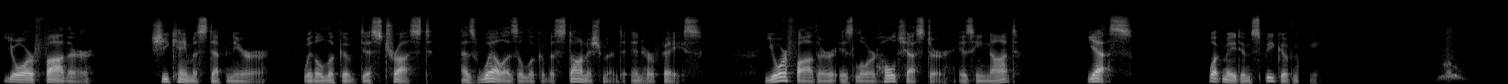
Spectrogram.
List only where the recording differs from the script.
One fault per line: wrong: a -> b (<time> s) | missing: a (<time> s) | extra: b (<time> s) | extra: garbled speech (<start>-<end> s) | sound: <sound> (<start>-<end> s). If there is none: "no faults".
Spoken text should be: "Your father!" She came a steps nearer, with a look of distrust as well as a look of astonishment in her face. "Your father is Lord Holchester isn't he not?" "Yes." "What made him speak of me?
wrong: steps -> step (2.0 s)
wrong: isn't -> is (9.6 s)
sound: dropout (13.0-13.1 s)
sound: whoosh (14.3-15.0 s)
